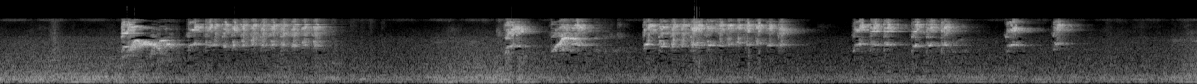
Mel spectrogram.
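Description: Caged pet birds chirping loudly: two long bursts of rapid, buzzy chattering, each a second or two long, with short sharp chirps between them.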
